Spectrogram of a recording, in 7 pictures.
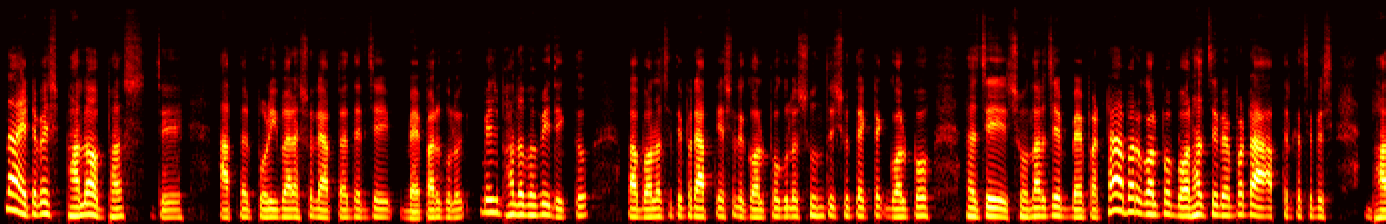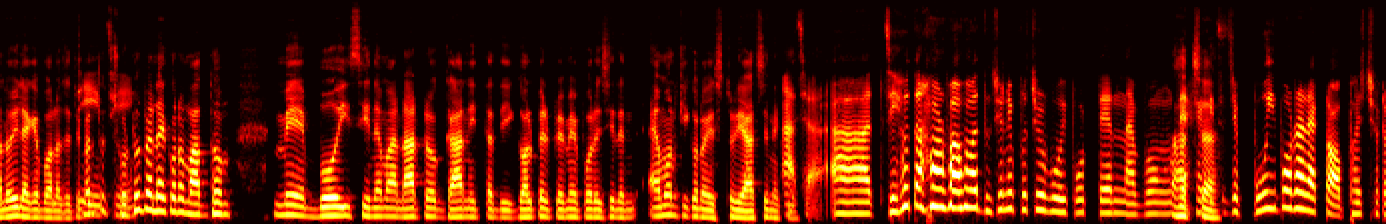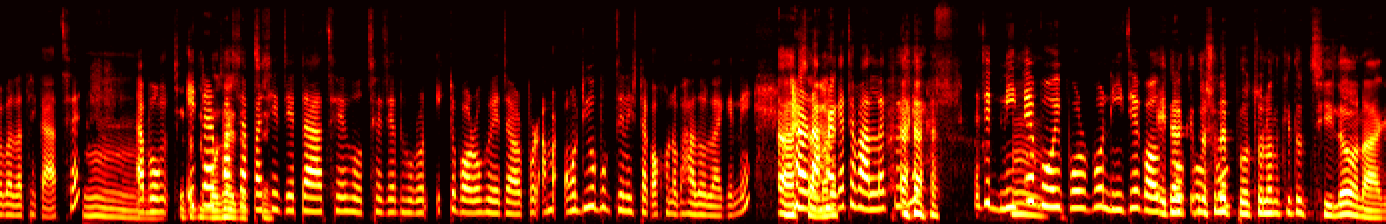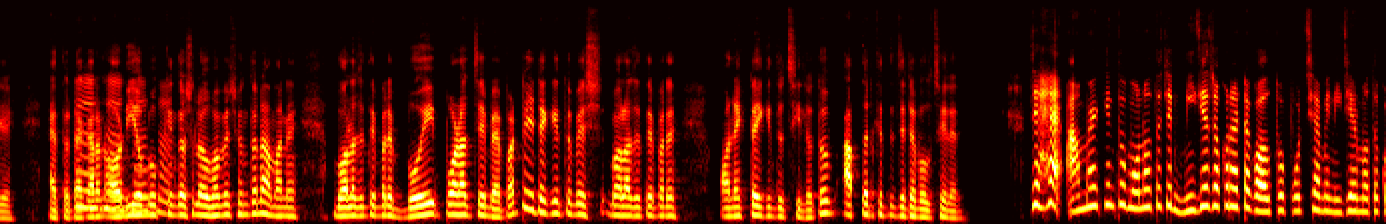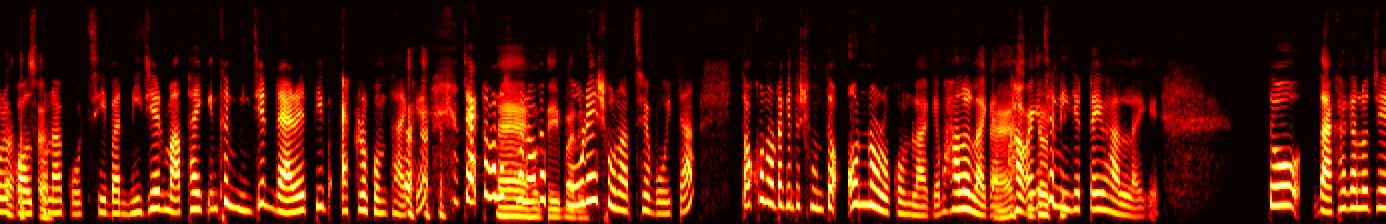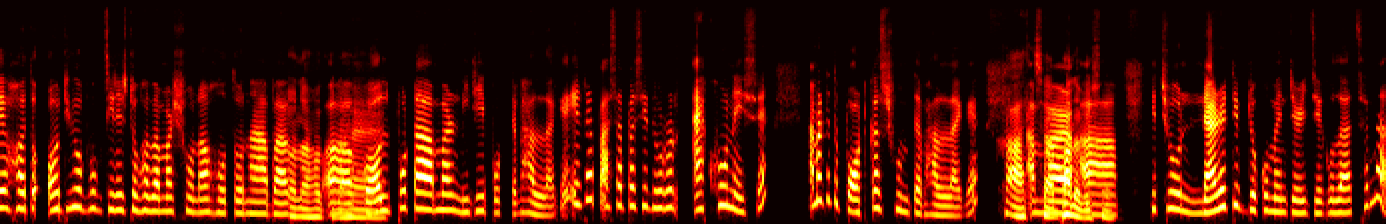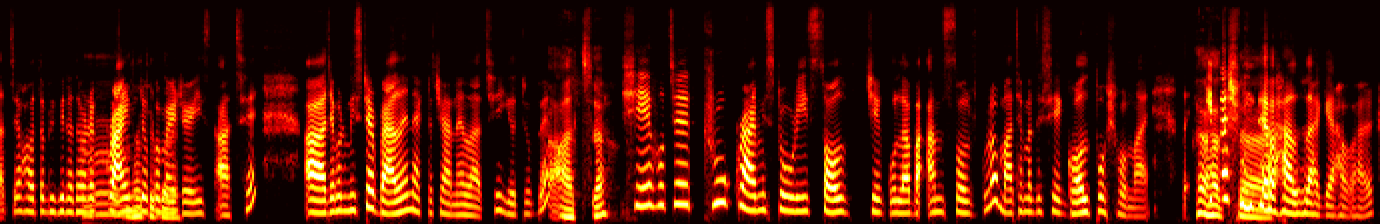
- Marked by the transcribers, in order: laughing while speaking: "আমার বাবা মা"; sniff; laughing while speaking: "কারণ আমার কাছে ভাল লাগতো যে"; laugh; sniff; giggle; in English: "narrative"; sniff; laughing while speaking: "আমার কাছে কিন্তু নিজেরটাই"; in English: "narrative documentary"; in English: "crime documentaries"; in English: "true crime story solve"; laughing while speaking: "তো এটা শুনতে ভাল্লাগে আমার"; laughing while speaking: "আচ্ছা"
- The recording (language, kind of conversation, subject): Bengali, podcast, তোমার পছন্দের গল্প বলার মাধ্যমটা কী, আর কেন?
